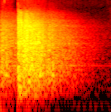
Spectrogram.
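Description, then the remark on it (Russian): A single gunshot from a meadow cracks out sharply, then rolls away in a long fading echo. No voices accompany it. “И тут они услышали звуки выстрелов, доносившиеся с луга.”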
